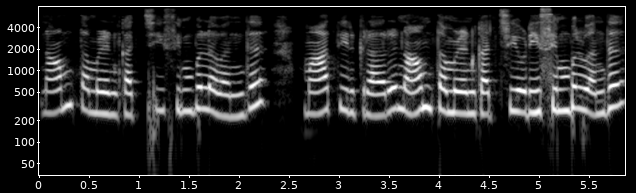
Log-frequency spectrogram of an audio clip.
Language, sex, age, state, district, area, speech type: Tamil, female, 18-30, Tamil Nadu, Tiruvannamalai, rural, spontaneous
